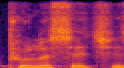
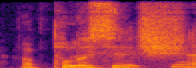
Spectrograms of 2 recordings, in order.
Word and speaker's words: Pulisic: Is it Pulisic? Is that how you say his name? Pulisic. – Yeah, I believe so.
